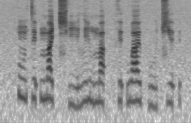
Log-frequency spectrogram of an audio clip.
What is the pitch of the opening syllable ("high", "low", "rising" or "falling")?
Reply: falling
